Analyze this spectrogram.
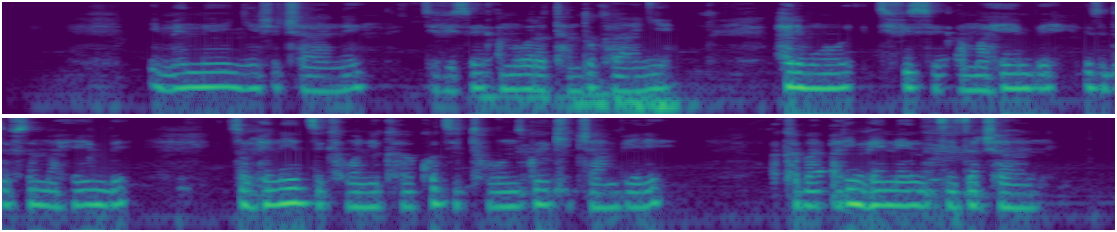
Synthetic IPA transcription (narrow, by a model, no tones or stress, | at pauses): im̥he̞ne̞ɲiːnʃit͡ʃaːne̞ | z̥ifise̞ʔamaβaɾaːtʰaːndukʰaɲe̞ | haɾimŋo̞iz̥ifise̞ʔamahe̞ːmbe̞nizodafi̥seamahe̞ːmbe̞ | iz̥o̞m̥he̞ne̞zikʰaβo̞ne̞kʰakʰo̞zitʰuːnzɡwe̞kʰid͡ʒaːmbe̞ɾe̞ | akʰaβaʔaɾim̥he̞ne̞ziːzat͡ʃaːne̞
